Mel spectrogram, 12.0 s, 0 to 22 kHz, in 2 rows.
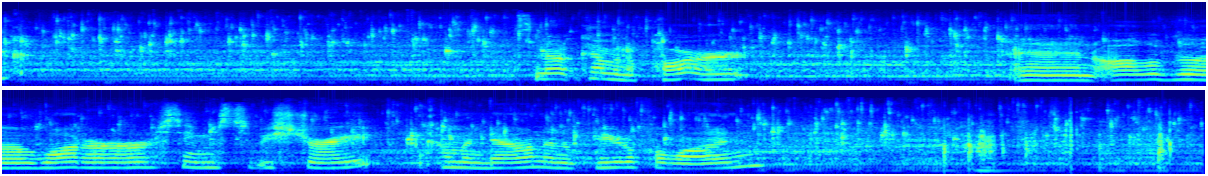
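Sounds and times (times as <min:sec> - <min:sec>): steady hum: 0:00.0 - 0:12.0
water trickling into bowl: 0:00.0 - 0:12.0.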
